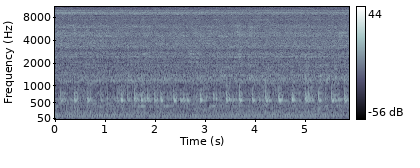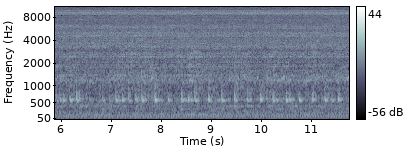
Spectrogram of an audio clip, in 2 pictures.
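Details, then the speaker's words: 1999 Fiat Panda 4x4, 1.1 FIRE fuel-injected, turbo removed and reverted to standard, 230 psi compression on all four cylinders. A lumpy idle with skipping, irregular ticking pulses over a hiss; the owner suspects misfiring cylinders and overfueling. Cause unknown. "It just stalls, and it sounds like it's missing cylinders and overfueling, and it is all over the place,"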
